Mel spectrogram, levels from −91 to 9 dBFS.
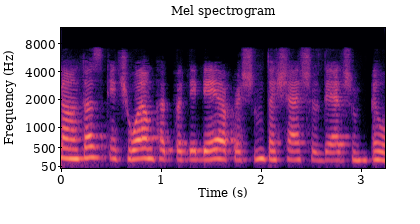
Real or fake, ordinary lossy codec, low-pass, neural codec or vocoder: fake; AAC, 48 kbps; 7.2 kHz; codec, 16 kHz, 0.5 kbps, X-Codec, HuBERT features, trained on balanced general audio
